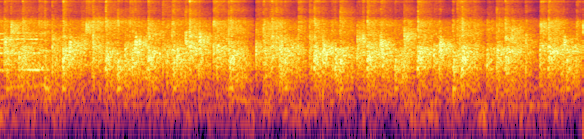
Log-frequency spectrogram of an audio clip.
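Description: A church congregation applauding during a worship service, dense sustained clapping from many hands that fills the room for several seconds with little voice over it.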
